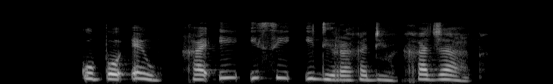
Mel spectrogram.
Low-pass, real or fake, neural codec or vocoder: 7.2 kHz; real; none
